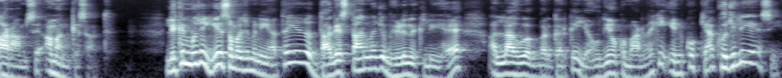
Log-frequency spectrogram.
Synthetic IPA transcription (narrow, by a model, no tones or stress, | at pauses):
aːɾaːmseʔɐmənkesa̰ːt̪ʰ | leːkɪnmʊd͡ʒʱejesɐməd͡ʒʱmẽnɐɦĩaːt̪aɦɛjed͡ʒoːd̪aːɡɪst̪aːnmẽd͡ʒoːbʱiːɽnɪkliɦɛɐ̰lːaːɦuɐk̚bəɾkɐɾkejɐɦuːd̪ijõkomaːɾnaɦɛkiʔɪnkokjaːkʰʊd͡ʒliɛɛːsḭː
